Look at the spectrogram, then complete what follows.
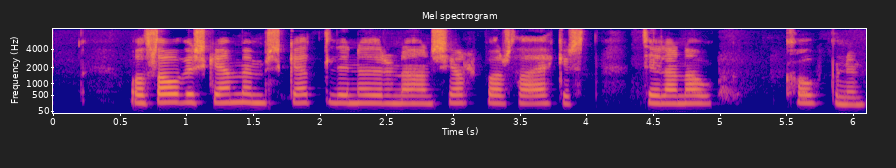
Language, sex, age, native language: Icelandic, female, 40-49, Icelandic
